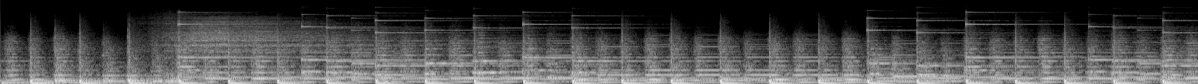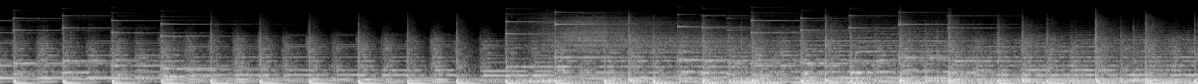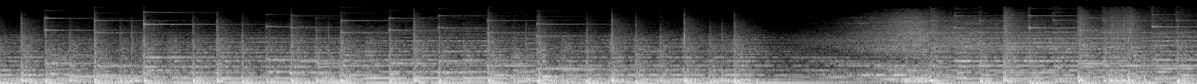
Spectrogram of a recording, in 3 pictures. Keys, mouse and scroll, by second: 0.4-1.9 drag, 1.9 shift+c, 2.4 f, 6.1-7.7 scroll up 1, 7.7 scroll up 1, 8.0-11.0 drag, 11.7-14.7 drag, 15.1-15.6 scroll down 1, 15.6 ctrl+z, 16.0 ctrl+z, 16.8-17.7 scroll up 1, 17.7-20.7 drag, 24.2-27.8 drag, 29.5-35.9 drag.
